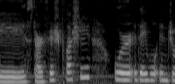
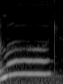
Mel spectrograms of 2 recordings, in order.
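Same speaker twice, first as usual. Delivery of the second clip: high, drawn-out excited reveal; excited high-pitched show-and-tell; delighted squeal. Real, not acted. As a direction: squeal it high while showing off. Showing off progress excitedly.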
